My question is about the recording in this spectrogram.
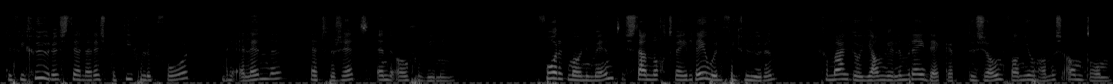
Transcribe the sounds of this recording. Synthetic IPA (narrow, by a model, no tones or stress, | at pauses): d̥əfiχyːɾəstɛlərɛspɛk̚tivələkfoːrdəʔɛlɛndəhətfərzɛtɛndəʔowvərʋɪnɪŋ | v̥ʊːrɦətmonymɛntstaːnːɔχtʋejleːwənfiχyːɾənχəmaːk̚t̚dʊɹjɑnʋɪləmrejdɛkərd̥əzownvɑnjowɦɑnəsɑ̰ntɔn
